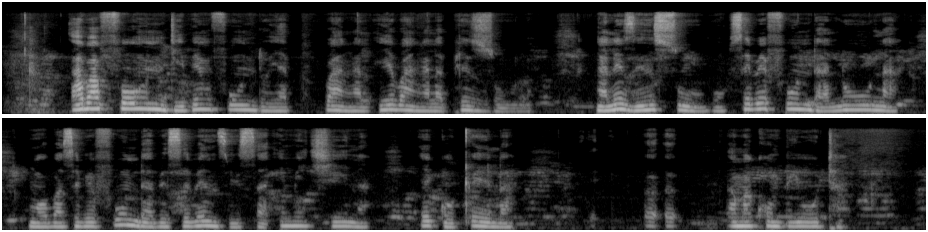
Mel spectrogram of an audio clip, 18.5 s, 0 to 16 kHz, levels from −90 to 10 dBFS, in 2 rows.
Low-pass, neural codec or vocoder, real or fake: 10.8 kHz; none; real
